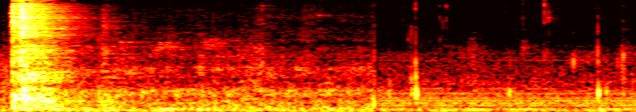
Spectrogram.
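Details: A loud clatter of dishes and cutlery opens, followed by quiet clinks of glass in a small indoor room.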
